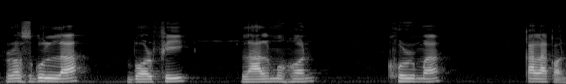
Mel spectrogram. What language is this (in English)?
Assamese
